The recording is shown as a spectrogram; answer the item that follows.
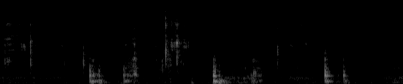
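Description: Faint, irregular small clicks and taps as a copper 5-won coin is handled into a small clear plastic cup of cleaning solution, coin and fingers knocking lightly against the plastic.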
